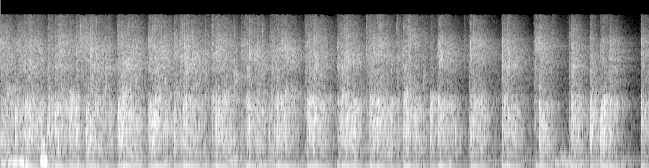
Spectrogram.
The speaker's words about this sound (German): Oh ja, jetzt müssen wir uns überlegen, wie wir starten in den BVB-Podcast vor Publikum. Vielleicht mit einer ordentlichen Runde Applaus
